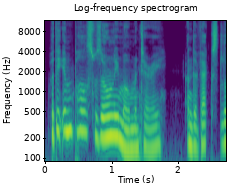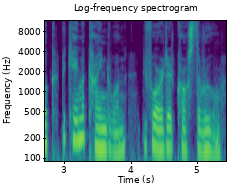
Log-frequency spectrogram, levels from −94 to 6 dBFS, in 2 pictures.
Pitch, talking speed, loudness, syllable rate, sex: 165 Hz, 220 wpm, -18 LUFS, 6.9 syllables/s, female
